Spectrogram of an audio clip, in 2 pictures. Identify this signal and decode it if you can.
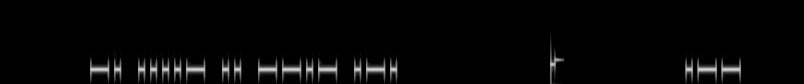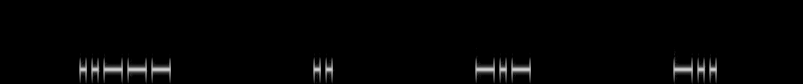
Morse code, heard as a keyed tone, about 20 wpm, spaced as for 9 wpm, 700 Hz. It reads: N4IQR W2IKD
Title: USA Call Signs - 5 Characters - 8x Character Spacing - 20wpm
